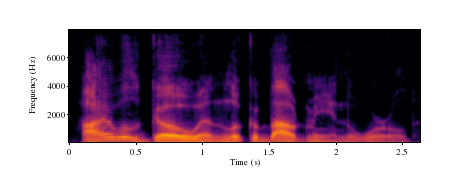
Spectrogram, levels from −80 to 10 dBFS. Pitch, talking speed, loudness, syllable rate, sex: 125 Hz, 230 wpm, -15 LUFS, 4.5 syllables/s, male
